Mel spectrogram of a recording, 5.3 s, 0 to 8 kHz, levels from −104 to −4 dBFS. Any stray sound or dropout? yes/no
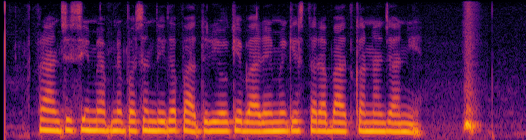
yes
